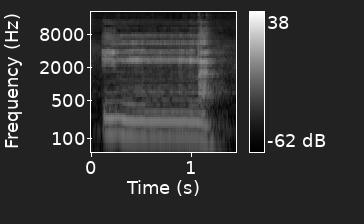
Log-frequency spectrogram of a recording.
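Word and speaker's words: إِنَّا: Pada ayat pertama, pada lafadz inna terdapat hukum bacaan gunnah karena ada nun bertasydid. Cara membacanya ditahan sepanjang 2 harokat, inna.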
